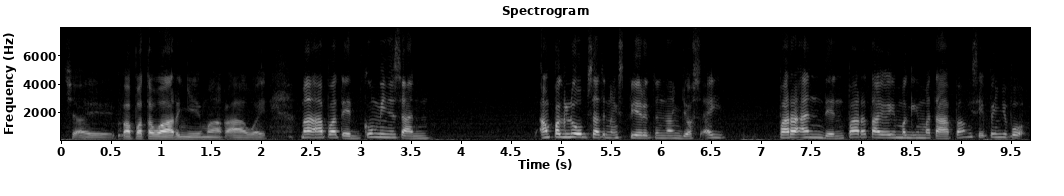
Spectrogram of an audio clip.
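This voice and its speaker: A man leading an online Bible study sermon, animated, full of rhetorical questions, often clearing his throat. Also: sits high. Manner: animated, swinging from loud to soft.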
